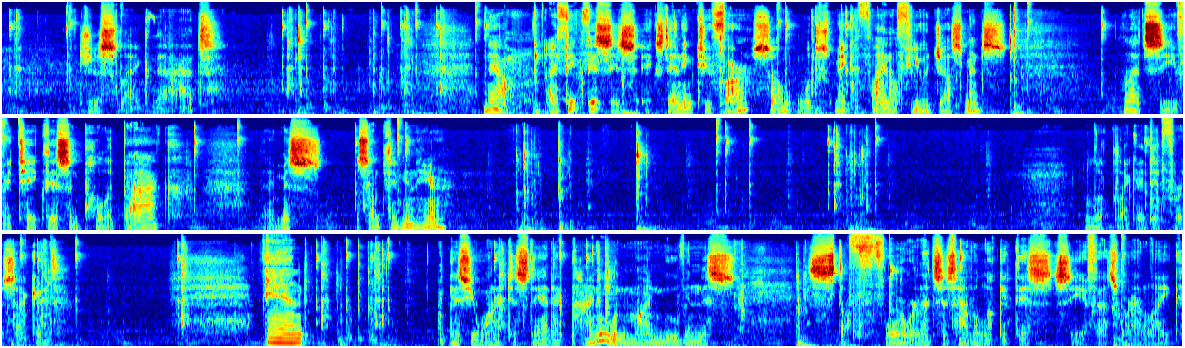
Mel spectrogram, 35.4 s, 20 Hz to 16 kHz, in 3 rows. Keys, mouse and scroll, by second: 0.3-0.6 scroll up 3, 0.7 middle click, 3.0 shift+middle click, 3.4 scroll down 2, 3.8 shift+middle click, 4.1 middle click, 4.7 click, 5.4 Tab, 6.2 KP_7, 7.3 z, 8.2 shift+middle click, 9.1 1, 9.4 scroll up 2, 10.1 b, 11.8 click, 14.2 middle click, 15.8 click, 17.1 alt+a, 17.4 Tab, 18.2 z, 19.3 middle click, 20.4 alt+a, 20.6 middle click, 23.5 scroll down 1, 23.8 shift+middle click, 24.4 middle click, 26.0 scroll up 1, 26.2 middle click, 27.1 shift+middle click, 27.5 middle click, 28.8 click, 29.2 middle click, 29.7 Tab, 31.6 KP_1, 32.5 z, 34.7 b.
